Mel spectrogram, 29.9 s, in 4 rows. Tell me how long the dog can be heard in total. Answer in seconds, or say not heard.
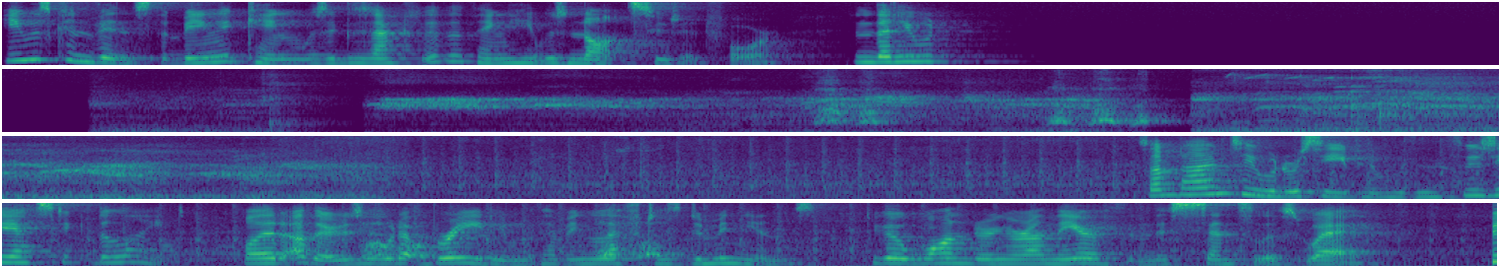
3 s.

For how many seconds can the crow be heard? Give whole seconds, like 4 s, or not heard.
9 s.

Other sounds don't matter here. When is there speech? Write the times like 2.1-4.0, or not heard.
0.0-4.7, 20.6-29.8.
